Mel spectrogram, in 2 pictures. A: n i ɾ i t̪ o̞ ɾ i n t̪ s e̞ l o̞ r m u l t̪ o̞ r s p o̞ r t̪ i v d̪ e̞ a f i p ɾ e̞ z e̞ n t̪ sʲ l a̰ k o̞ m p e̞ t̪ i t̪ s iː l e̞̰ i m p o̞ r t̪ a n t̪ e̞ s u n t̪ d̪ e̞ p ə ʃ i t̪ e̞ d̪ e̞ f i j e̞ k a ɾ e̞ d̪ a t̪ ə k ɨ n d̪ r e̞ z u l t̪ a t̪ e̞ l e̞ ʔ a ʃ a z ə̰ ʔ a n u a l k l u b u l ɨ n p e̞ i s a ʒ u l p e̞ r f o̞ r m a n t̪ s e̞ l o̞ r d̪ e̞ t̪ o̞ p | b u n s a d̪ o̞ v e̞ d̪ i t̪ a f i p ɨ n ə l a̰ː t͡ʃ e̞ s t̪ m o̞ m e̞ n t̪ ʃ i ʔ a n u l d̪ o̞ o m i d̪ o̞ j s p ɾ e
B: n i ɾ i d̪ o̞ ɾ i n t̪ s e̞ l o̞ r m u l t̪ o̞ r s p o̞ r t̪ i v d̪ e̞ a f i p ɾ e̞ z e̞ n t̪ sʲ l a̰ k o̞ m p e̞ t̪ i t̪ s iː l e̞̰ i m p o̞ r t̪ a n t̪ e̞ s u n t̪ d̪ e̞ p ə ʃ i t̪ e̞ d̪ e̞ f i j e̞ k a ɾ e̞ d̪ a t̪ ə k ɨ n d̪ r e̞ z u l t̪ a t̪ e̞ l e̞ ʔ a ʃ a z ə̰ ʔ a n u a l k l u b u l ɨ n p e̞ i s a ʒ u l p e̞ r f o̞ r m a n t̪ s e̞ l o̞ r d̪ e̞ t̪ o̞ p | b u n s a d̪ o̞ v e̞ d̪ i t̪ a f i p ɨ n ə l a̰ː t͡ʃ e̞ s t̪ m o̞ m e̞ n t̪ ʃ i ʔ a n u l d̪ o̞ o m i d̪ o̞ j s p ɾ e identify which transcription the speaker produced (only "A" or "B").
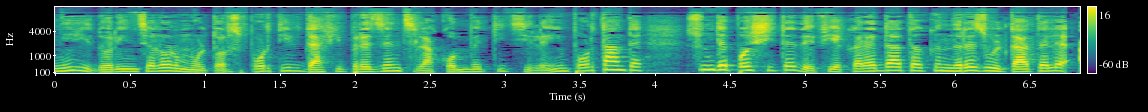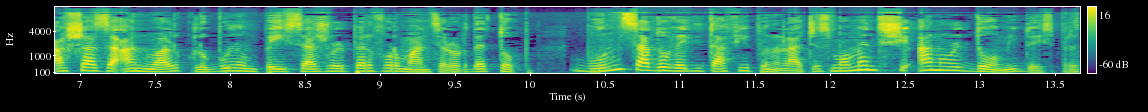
B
